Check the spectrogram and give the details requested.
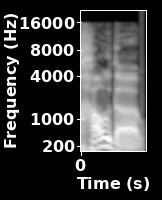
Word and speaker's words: Gouda: i'm in a place called hauda which is in the netherlands where they make cheese we call it gouda because we're fannies um gouda cheese or how that is how they pronounce it you go as if you're going to spit into someone you're saying loch you know um it's not lock by the way any you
